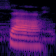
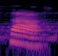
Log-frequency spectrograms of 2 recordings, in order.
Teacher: जबान का सिरा और ऊपर के दांतों के अंदरूनी किनारे से अदा होता है सा र्फ को नरमी के साथ पढ़ते हैं ताकि सीटी की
